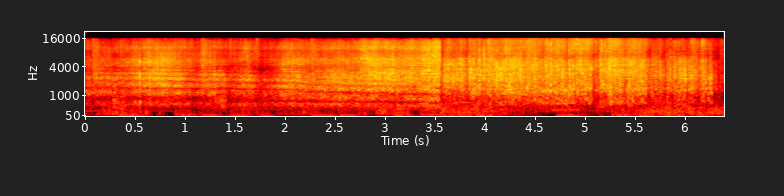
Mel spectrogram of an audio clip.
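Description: Wind blowing on the microphone, a steady hiss over a low rumble that builds louder through the middle.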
